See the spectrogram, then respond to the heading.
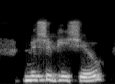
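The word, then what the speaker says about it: Mishipeshu: I pronounce it Anabishu because that is the easiest for me to pronounce. Some people pronounce it Mishibishu, but to me that sounds too much like the car, so I will go with Anabishu.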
